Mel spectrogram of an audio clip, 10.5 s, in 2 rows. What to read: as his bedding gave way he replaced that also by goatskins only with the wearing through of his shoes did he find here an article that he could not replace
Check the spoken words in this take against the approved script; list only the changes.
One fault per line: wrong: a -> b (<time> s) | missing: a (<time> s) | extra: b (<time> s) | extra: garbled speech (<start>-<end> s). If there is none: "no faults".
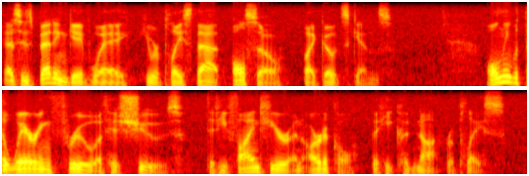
no faults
